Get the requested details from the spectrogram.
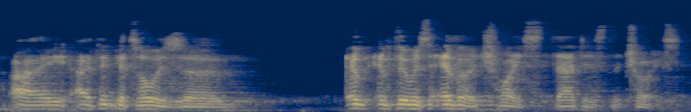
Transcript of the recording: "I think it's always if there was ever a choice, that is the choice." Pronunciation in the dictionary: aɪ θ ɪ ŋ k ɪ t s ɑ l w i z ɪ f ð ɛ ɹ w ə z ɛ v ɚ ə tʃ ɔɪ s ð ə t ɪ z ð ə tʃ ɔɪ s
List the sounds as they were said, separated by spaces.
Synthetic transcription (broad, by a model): aɪ θ ɪ ŋ k ɪ t s ɑ l w i z ɪ f ð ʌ ɹ w ə z ɛ v ɚ ə tʃ ɔɪ s ð ə t ɪ z ð ə tʃ ɔɪ s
